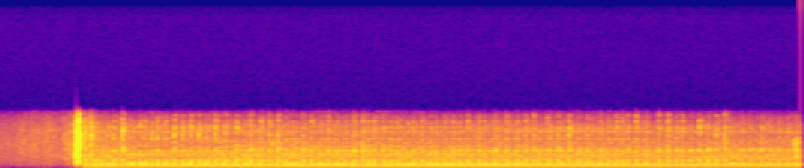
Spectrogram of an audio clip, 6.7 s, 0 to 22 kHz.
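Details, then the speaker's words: Shindaiwa 360 chainsaw, long-stored, Walbro WT-89 carburetor, reassembled with metal-screen air filter and cover, ignition on, choke in: fires on the first pull, then a smooth, even buzzing idle that settles back nicely. Normal start and idle. "And we'll check the response off of idle. Settles right back down to idle nicely."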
